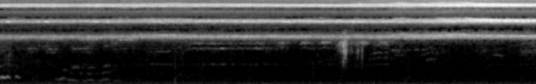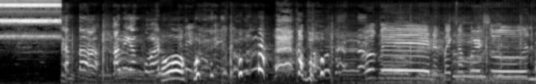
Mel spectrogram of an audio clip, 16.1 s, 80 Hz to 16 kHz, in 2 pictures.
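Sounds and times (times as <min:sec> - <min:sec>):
falling whistle: 0:00.0 - 0:09.0
insects droning: 0:00.0 - 0:09.0.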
